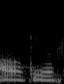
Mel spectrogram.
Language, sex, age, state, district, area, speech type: Odia, female, 45-60, Odisha, Angul, rural, conversation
